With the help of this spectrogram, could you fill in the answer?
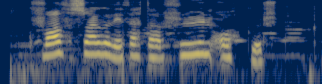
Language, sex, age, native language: Icelandic, male, 10, Icelandic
